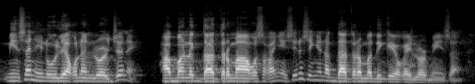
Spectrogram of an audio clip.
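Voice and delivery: normal talking voice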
